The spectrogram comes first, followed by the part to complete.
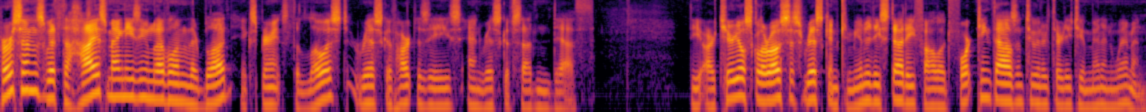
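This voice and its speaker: A man speaks at a moderate pace with lively intonation and a medium pitch. The recording is very clean with a silent background, and the sound is dry and close with no echo. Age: 60s. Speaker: author. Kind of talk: reading aloud. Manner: halting.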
